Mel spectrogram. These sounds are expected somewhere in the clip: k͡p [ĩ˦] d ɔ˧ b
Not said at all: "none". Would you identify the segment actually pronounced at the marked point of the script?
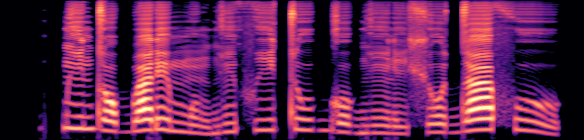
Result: ĩ˦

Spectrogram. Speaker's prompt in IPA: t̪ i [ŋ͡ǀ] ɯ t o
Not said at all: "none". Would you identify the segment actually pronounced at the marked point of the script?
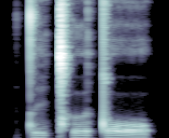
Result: ǀʰ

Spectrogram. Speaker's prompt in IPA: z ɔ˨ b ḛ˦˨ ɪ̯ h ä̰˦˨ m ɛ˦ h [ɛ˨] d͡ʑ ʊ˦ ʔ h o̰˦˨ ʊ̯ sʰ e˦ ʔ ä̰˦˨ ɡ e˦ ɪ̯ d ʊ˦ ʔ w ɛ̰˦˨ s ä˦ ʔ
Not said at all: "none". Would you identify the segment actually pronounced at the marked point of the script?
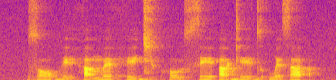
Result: e˨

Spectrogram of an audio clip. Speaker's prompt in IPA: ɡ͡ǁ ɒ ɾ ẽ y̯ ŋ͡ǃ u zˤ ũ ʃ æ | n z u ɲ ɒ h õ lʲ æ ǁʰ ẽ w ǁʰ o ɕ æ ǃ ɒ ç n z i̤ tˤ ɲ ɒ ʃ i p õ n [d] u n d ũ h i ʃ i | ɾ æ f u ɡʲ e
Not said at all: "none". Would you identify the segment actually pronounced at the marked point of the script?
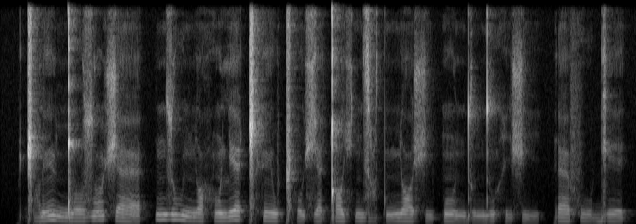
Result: d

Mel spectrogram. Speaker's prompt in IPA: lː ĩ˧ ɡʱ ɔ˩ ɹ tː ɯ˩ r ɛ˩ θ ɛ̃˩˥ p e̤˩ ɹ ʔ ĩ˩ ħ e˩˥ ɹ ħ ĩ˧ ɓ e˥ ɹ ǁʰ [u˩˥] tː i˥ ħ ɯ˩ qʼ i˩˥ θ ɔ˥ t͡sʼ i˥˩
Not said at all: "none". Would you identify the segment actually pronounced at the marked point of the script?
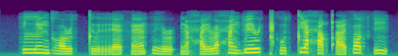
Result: u˩˥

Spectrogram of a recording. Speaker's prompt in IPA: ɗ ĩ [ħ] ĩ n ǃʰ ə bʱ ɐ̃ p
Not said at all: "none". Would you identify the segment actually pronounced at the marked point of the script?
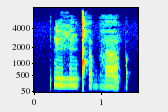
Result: ɦ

